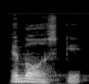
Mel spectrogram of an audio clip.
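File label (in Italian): "boschi", vocabolario dialettale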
